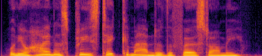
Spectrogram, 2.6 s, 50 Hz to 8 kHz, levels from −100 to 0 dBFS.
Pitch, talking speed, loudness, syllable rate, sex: 200 Hz, 230 wpm, -15 LUFS, 6.1 syllables/s, female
